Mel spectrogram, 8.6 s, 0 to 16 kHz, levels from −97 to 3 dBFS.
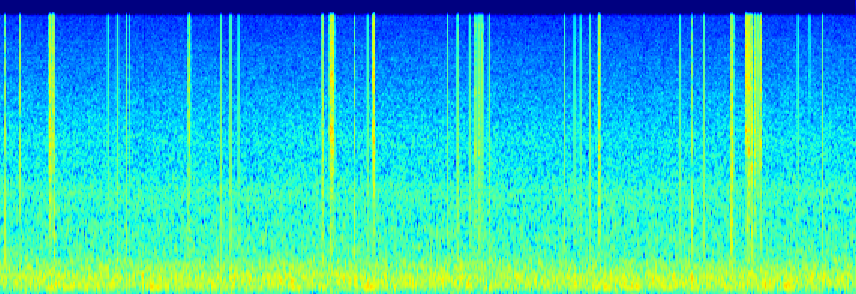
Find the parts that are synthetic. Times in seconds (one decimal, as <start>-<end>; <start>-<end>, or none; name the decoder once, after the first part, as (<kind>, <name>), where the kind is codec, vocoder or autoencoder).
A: none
